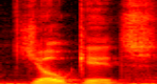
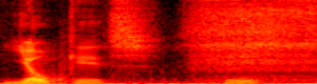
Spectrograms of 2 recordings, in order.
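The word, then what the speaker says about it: Jokić: to be forced to step up and help joke itch see i said it right jokic you know those guys in the comments you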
